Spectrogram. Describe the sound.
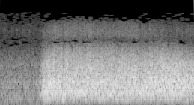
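A ship's cannon fires during a naval battle while the vessel is aground. A loud, heavy booming roar starts abruptly and holds steady and broad to the end, with no speech.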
